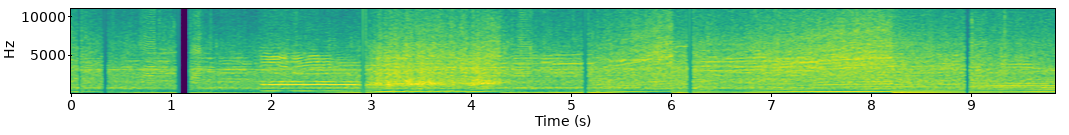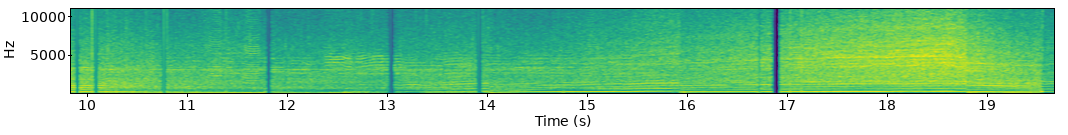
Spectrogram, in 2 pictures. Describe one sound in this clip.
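A race car engine revs hard, its pitch climbing and dropping sharply with each gear change.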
